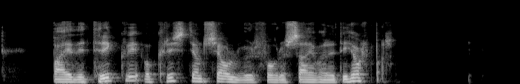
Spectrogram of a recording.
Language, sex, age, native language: Icelandic, male, 18-19, Icelandic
